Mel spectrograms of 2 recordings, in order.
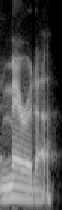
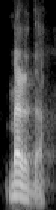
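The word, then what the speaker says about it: Mérida: Merida. I think is how you say it. I every person in Mexico that I heard talk about it said Merida. Merida.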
